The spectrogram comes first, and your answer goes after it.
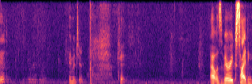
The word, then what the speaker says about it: Imogen: Imogen.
